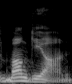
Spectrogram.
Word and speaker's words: Mogollon: n but everyone says mongan some people put a little n in there at the end of the first syllable some don't there's a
